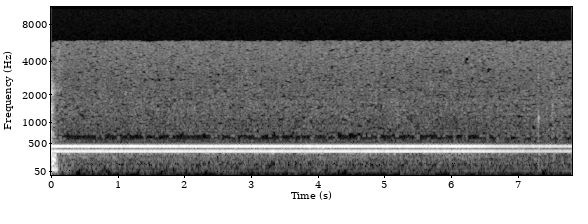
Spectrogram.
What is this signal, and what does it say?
Dial tone (North America), 350 + 440 Hz.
